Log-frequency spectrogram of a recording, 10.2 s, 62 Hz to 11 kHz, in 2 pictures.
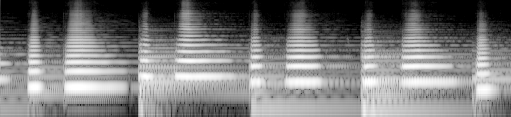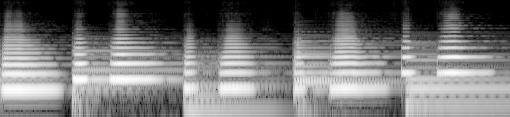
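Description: Conn 8DS double French horn playing a slow Andante etude in 6/8, a steady lilting run of separate notes. A MIDI piano accompaniment holds low bass notes underneath.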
